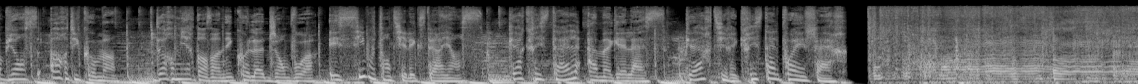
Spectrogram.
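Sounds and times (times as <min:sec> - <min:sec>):
speech: 0:00.0 - 0:09.6
wasps or hornets buzzing: 0:08.7 - 0:11.3.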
